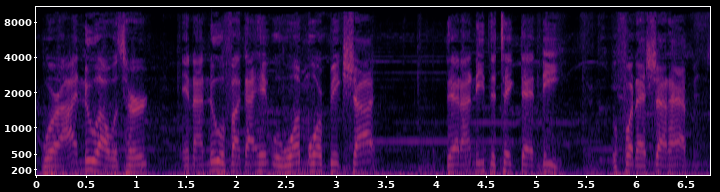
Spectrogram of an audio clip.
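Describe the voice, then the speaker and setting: Somewhat high-voiced male boxing analyst. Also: fairly even intonation, a little fast, over music. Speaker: boxing analyst and former fighter. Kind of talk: conversational live boxing analysis.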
